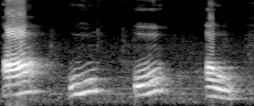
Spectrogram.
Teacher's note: पश्च स्वर उच्चारण में जीवा का पश्च भाग यानी पीछे का भाग उठता है, आ उ ओ औ। ठीक है, ये चारों जो हैं ये पश्च स्वर है, इनके उच्चारण में जीवा का पीछे का भाग उठता है।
